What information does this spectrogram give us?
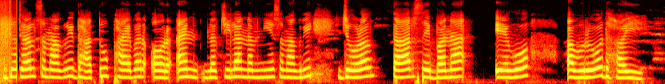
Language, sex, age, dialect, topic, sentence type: Magahi, female, 46-50, Southern, agriculture, statement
